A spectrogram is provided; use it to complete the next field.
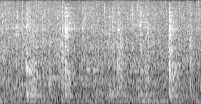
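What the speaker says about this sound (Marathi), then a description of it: "मी पहिला कांदा भाजून घेते" Chopped onion frying in leftover fritter oil, a steady close hiss of sizzling with a couple of brief spoon scrapes.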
